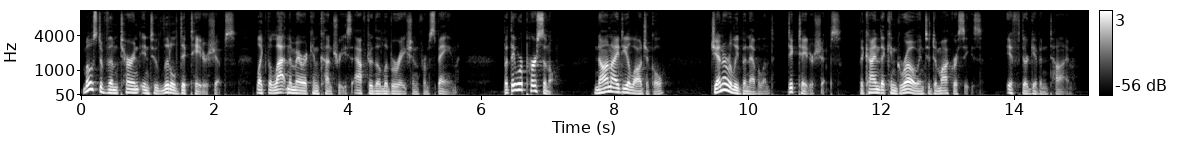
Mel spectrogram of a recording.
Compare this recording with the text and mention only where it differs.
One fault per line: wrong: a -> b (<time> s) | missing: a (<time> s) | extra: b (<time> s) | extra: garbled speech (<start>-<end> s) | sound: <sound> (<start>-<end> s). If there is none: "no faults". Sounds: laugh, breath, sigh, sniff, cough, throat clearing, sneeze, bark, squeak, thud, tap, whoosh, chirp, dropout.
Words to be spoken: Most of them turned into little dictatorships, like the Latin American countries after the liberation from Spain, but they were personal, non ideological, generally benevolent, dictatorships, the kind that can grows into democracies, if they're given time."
wrong: grows -> grow (12.2 s)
